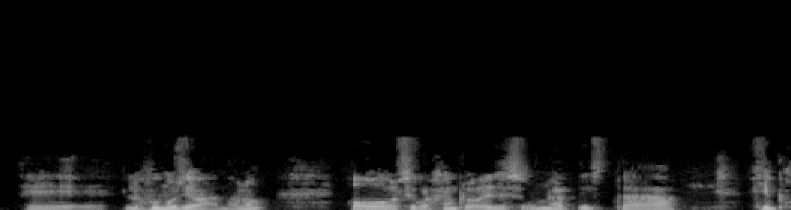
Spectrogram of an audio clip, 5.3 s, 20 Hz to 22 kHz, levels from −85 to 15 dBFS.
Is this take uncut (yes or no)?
no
